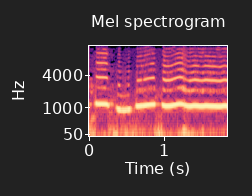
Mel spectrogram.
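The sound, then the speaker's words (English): Someone whistles loudly, holding wavering, drawn-out notes with a couple of brief breaks, over a faint low background rumble. “Are you whistling on the podcast?”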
